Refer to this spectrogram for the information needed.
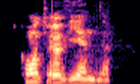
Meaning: third-person plural present indicative/subjunctive of contrevenir
- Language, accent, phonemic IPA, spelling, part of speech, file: French, Canada, /kɔ̃.tʁə.vjɛn/, contreviennent, verb, LL-Q150 (fra)-contreviennent.wav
